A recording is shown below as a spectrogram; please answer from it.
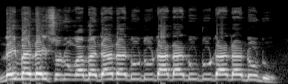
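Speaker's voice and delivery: put-on high, loud childish ranting; mock a tantrum with gibberish; mocking angry yell. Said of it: "जिस लहजे में, जिस level में, जिस टोन में बात हुई". (नकली गुस्से में बड़बड़ाकर चिल्लाना)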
